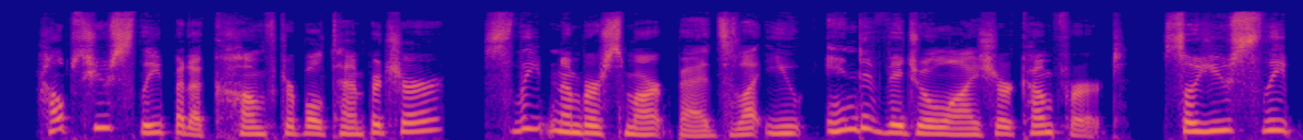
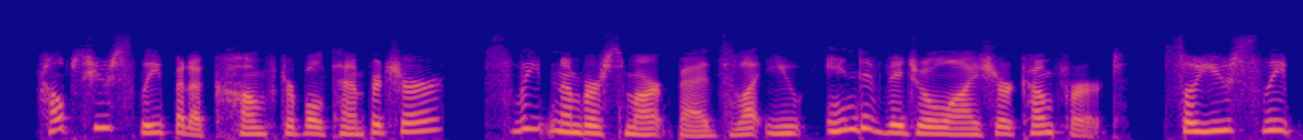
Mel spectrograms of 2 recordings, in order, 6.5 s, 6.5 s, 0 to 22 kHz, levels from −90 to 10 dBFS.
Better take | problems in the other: first | muffled; very; fading above 3.5 kHz

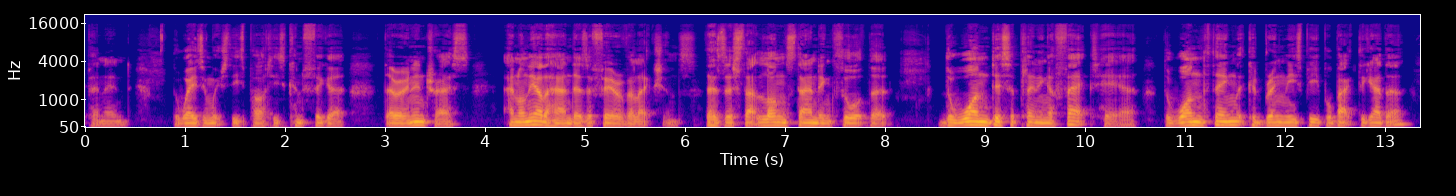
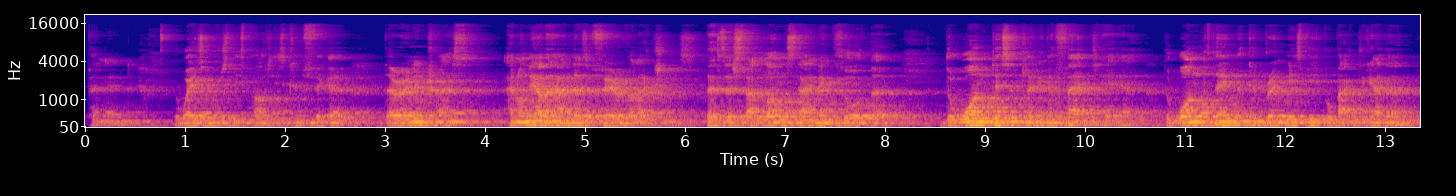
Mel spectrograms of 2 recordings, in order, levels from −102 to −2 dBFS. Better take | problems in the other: first | room echo; noticeable; dies away in 1.4 s // off-mic speech; somewhat distant

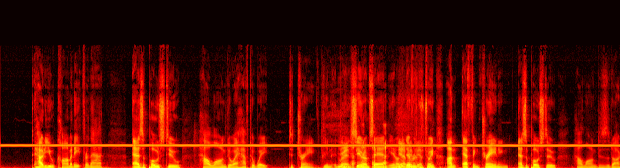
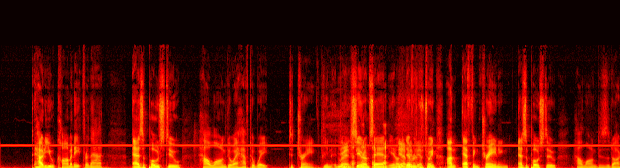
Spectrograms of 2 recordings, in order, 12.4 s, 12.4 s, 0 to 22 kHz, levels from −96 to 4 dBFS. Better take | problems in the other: second | high-pitched whine; loud; throughout; 3 kHz, 9 dB below the speech; faint in the second

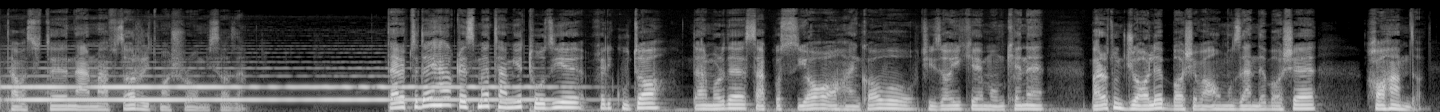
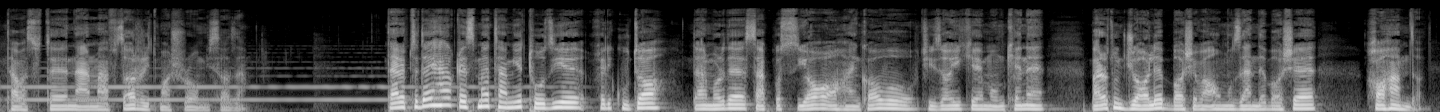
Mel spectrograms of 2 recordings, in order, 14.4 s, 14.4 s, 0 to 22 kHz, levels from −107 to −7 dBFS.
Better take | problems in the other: second | background music; loud; until 11 s; 1 dB below the speech; faint in the second

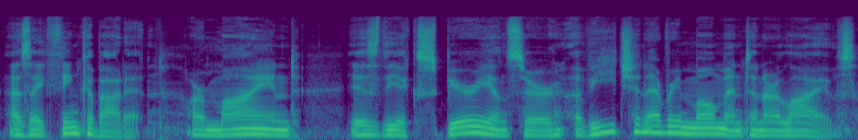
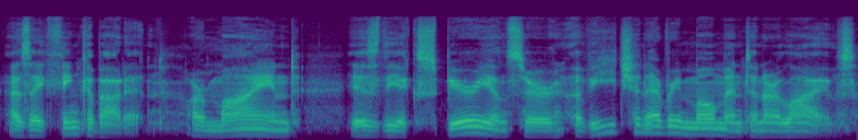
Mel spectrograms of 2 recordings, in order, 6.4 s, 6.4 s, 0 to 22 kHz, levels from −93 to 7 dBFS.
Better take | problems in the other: first | thin; very; fading below 350 Hz

